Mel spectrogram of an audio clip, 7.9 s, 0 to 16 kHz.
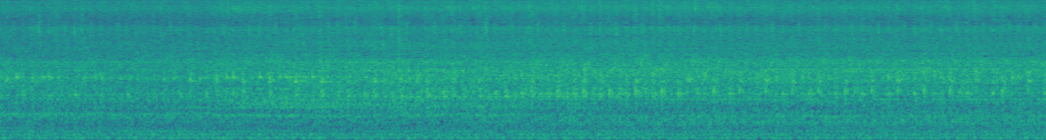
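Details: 2012 Ford F150 5.0 Coyote at idle, now knocking all the time: light, fairly regular ticking knock two or three a second over the engine hum; owner suspects an oblong cylinder, dealer's throttle body cleaning and PCM reprogram didn't fix it.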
